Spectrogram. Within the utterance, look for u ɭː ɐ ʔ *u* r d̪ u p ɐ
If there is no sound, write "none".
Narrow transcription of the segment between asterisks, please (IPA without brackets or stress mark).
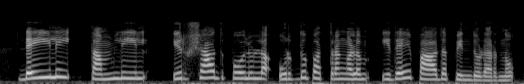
u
